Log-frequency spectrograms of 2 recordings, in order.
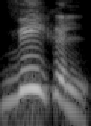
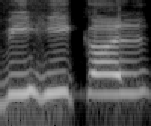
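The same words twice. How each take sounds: First: The h sound is quick and almost silent. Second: The h sound is clearly and strongly pronounced. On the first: The speaker calls it right. "her has to be very minute" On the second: The speaker calls it wrong. "It's not vehicle or vehicle"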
